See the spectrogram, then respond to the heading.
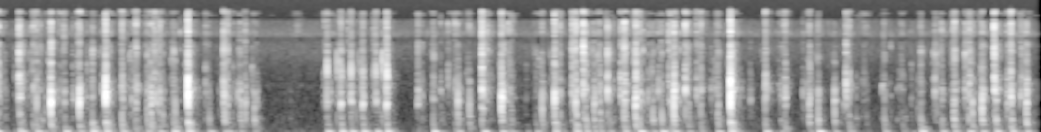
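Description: A compact Hanmumu mechanical keyboard fitted with cat-shaped plastic keycaps is typed on quickly with the fingertips. It makes a dense run of short, clacky key taps with a deep thocky body, pausing briefly twice before the rapid typing resumes.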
